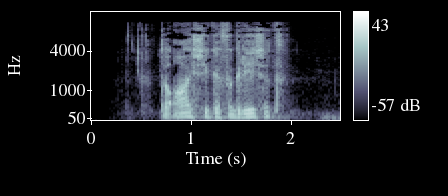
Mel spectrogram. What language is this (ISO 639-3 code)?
fry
